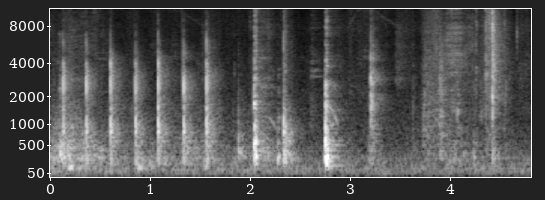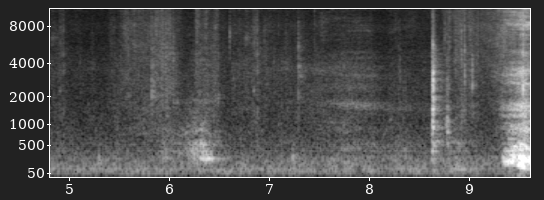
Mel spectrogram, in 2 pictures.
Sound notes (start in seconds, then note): 0.2 cards tapping; 2.0 George coughs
